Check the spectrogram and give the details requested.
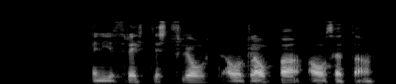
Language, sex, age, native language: Icelandic, male, 40-49, German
